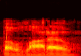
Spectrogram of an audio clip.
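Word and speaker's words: Beau Lotto: of them is the one i mentioned earlier bo lotto that's spelled b-e-a-u his last name is lotto l-o-t-t-o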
